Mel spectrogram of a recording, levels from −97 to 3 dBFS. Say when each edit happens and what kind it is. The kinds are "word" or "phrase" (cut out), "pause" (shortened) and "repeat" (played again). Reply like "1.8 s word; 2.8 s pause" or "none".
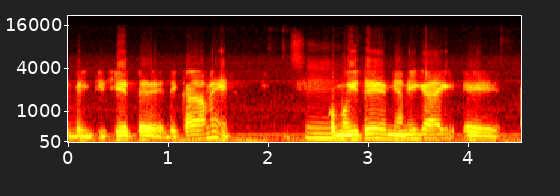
none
